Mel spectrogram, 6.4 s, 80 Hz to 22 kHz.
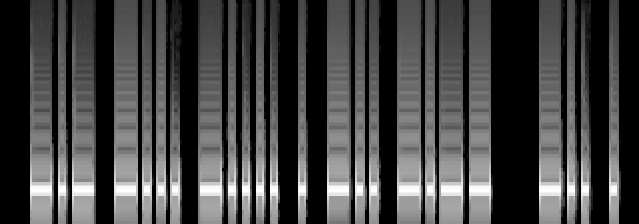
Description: Morse code, heard as a keyed tone, about 17 wpm, 700 Hz. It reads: KB6EDY DE
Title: USA Callsign DE Callsign - 6 Characters - 17wpm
